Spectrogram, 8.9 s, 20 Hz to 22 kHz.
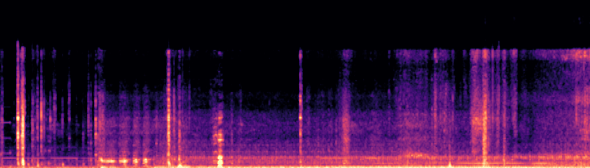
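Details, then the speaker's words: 2018 Toyota Hilux that would not start for four days; after holding the IVMS sensor, which its rubber/bracket no longer reached, and restoring the relay, clunks and key noise, then the engine catches and settles to a steady hum: normal engine start. "Okay guys, sumandar. Sumandar na siya."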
